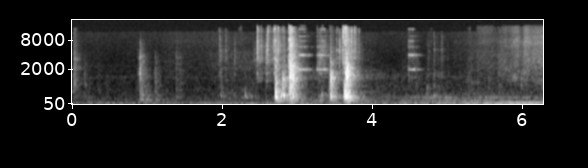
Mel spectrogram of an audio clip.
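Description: Fingers tap and click on a small device.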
